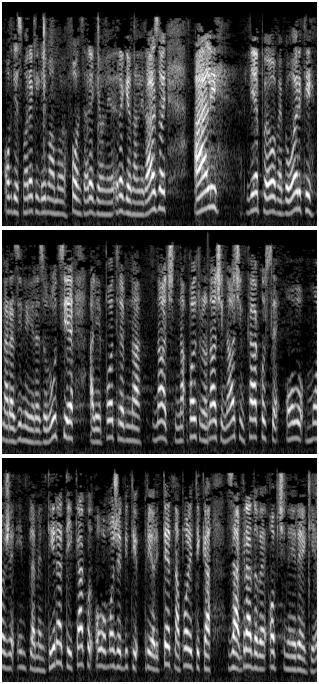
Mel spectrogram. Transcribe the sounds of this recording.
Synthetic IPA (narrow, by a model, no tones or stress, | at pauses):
o̞ːʋd̪je̞smoɾe̞klid̪aimaːmo̞fo̞nd̪zaɾeɡoɾe̞ɡio̞naːlniɾaːzʋo̞jali | ljepo̞jeo̞ʋo̞me̞ɡo̞ʋo̞ɾit̪inaɾaziniɾe̞zo̞luːt̪sije̞alije̞pot̪ɾebna | naːt͡ʃapo̞t̪ɾe̞bno̞naːt͡ʃinaːt͡ʃinkako̞se̞o̞ʋo̞mo̞ʒe̞ʔimple̞me̞nt̪iːɾat̪iːkako̞ʔoʋo̞mo̞ʒebit̪ipɾio̞ɾit̪e̞ːt̪napo̞lit̪ika | zaɡɾad̪o̞ʋe̞ʔo̞pt͡ʃine̞iɾe̞ːɡije̞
